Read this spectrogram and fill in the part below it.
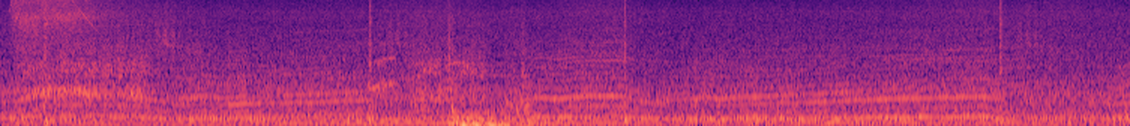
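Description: Other race car engines roar close by.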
